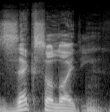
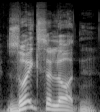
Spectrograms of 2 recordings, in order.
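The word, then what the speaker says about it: Sechseläuten: Yeah, it should say win tickets, but pronounced Sechseleuten.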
